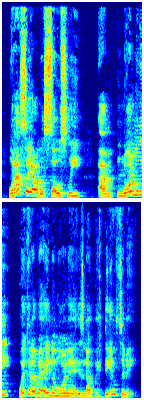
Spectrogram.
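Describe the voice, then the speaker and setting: A woman vlogger telling a story in casual chat, animated and emphatic, talking straight to her viewers as "y'all" while eating at home. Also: mid-range voice. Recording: roomy echoey room.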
